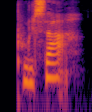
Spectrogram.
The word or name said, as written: pulsar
